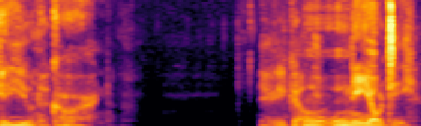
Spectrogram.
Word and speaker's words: Nyati: Nyoti is how you pronounce it. N-Y-A-T-I pronounced Nyoti.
